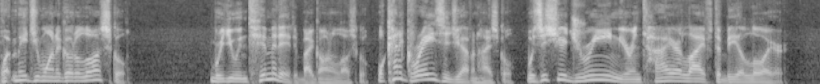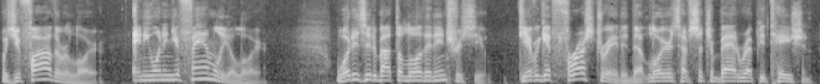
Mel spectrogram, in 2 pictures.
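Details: Adult male speaker; normal speech.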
